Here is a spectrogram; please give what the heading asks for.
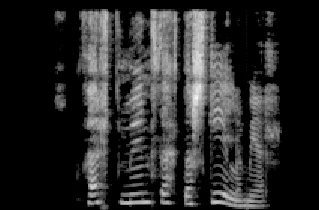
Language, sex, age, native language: Icelandic, female, 7, Icelandic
